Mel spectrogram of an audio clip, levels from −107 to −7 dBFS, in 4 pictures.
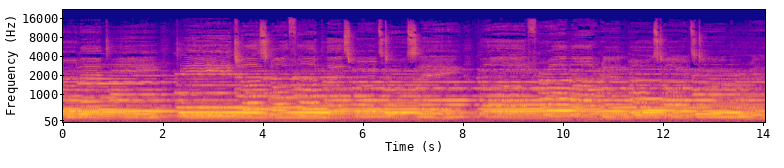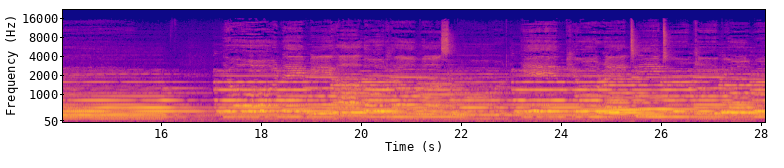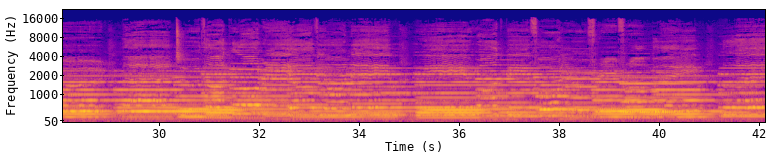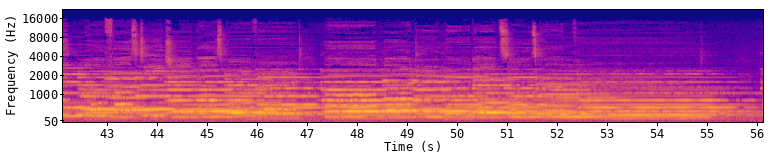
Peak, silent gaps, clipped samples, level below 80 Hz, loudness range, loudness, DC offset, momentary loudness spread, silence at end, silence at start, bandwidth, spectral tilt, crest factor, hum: -10 dBFS; none; under 0.1%; -58 dBFS; 5 LU; -26 LUFS; under 0.1%; 8 LU; 0 s; 0 s; 16 kHz; -6 dB/octave; 14 dB; none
